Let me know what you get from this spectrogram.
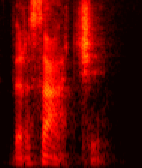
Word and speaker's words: Versace: Now, on to our final fashion house, Versace, or as it should be pronounced, Versace.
